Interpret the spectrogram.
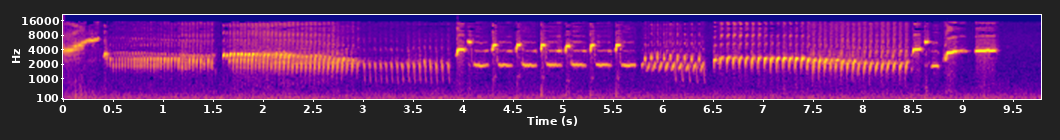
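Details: Canary song recorded 15 December 2017, played to get canaries singing actively for contests: long, fast, buzzy trills of even notes, sliding down from a high start, mixed with bright repeated two-note chirps and quick rattling rolls, continuous and loud.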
